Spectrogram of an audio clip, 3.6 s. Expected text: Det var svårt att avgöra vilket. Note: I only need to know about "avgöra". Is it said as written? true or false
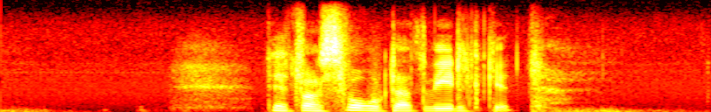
false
